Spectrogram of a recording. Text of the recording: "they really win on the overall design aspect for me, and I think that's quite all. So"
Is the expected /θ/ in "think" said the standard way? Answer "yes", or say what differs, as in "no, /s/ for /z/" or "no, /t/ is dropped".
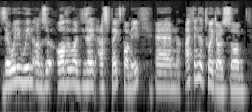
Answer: yes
